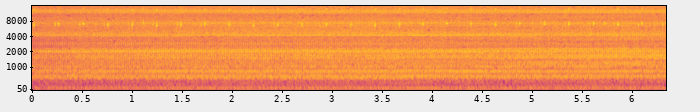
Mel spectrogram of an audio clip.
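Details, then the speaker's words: 2006 Jeep Liberty at idle: steady growling, grinding whir with a faint high whine from the alternator; its bearings are beginning to fail though it still charges. "That is the bearings in the alternator beginning to fail. The alternator is still charging, but the bearings in it are beginning to fail."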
